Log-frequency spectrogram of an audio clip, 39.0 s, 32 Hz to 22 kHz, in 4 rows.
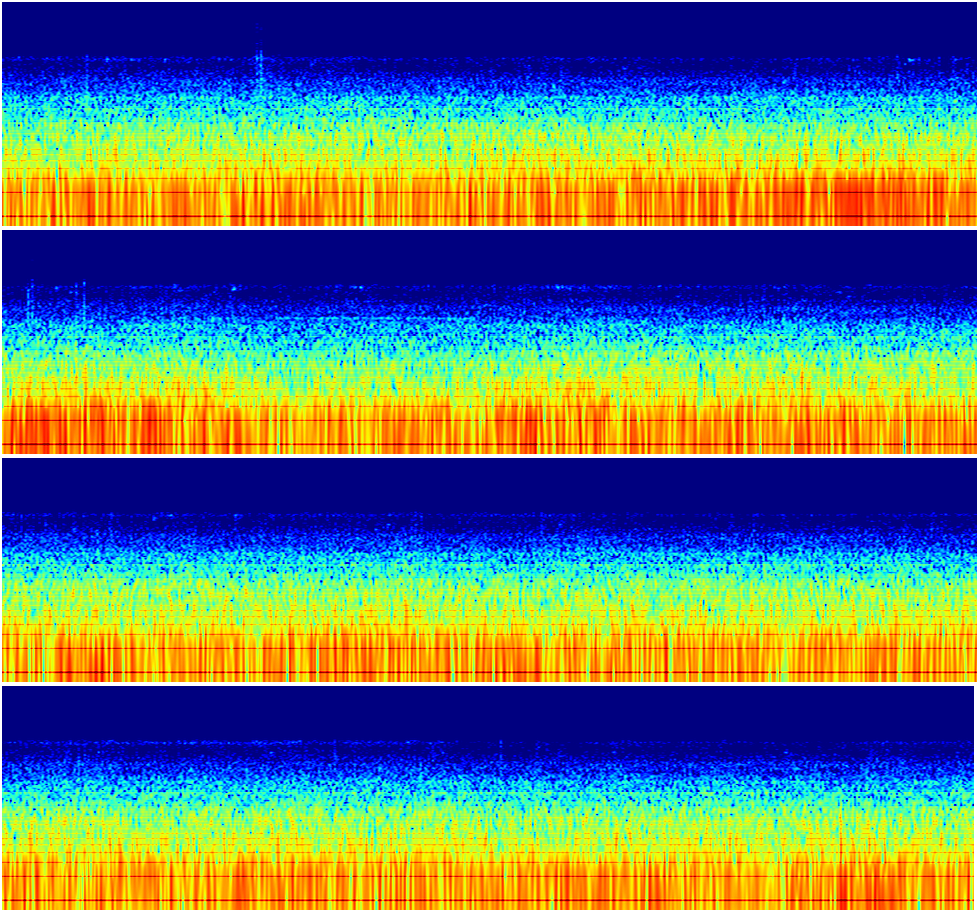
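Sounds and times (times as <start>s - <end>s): bus engine and tyres rumbling: 0.0s - 38.9s.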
